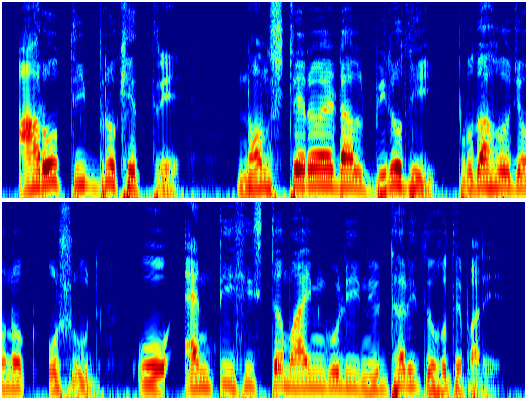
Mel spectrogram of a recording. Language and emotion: Bengali, neutral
